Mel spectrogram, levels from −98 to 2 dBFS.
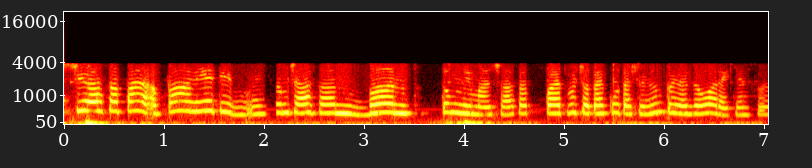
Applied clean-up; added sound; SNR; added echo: none; Liquid; 11 dB; none.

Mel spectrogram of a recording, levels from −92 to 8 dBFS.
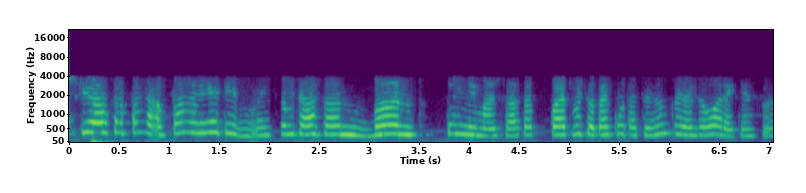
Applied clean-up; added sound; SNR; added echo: neural mask model DeepFilterNet 3.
